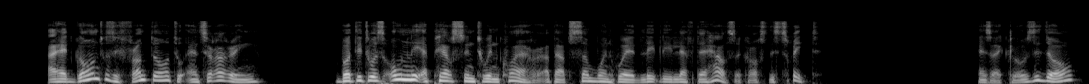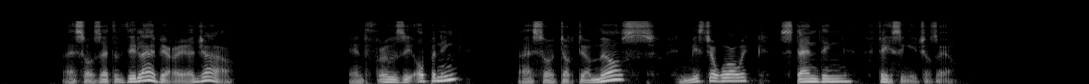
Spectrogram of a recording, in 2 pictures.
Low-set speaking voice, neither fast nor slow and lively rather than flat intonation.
Yes: low, 130 Hz; average, 160 wpm; wide, 7.1 semitones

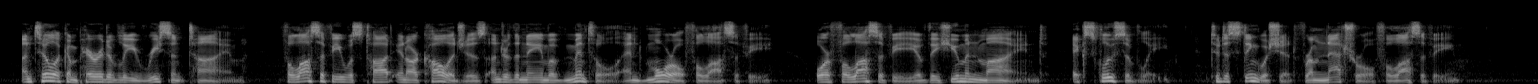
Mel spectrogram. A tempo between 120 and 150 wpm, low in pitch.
Yes: slow, 135 wpm; low, 110 Hz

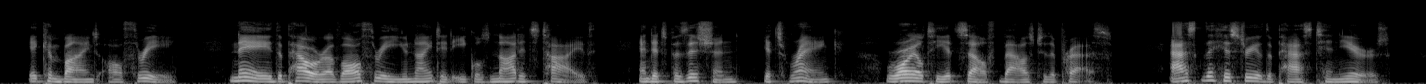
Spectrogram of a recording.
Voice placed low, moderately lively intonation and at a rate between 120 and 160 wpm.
Yes: low, 130 Hz; average, 3.3 semitones; average, 145 wpm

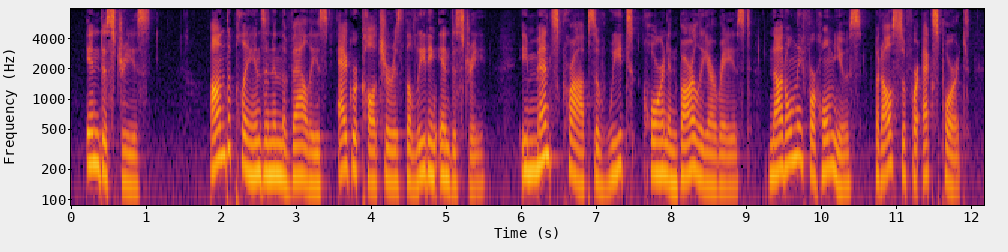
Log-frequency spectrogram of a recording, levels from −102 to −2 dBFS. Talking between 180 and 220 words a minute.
No: average, 160 wpm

